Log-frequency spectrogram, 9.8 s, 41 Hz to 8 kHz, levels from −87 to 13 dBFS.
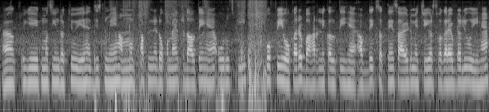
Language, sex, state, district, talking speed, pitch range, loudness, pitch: Hindi, female, Haryana, Jhajjar, 185 wpm, 160-165 Hz, -17 LUFS, 165 Hz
